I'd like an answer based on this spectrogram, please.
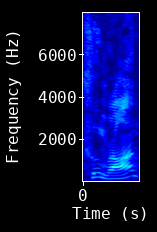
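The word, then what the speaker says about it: Qumran: They were discovered in a community that near a community that is now called Kuman spelled with a Q.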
